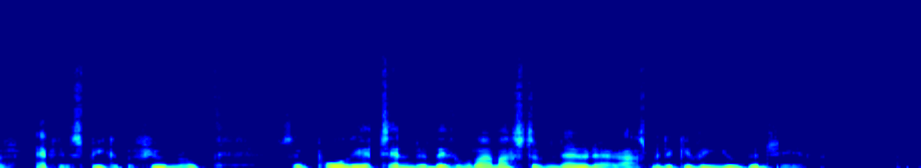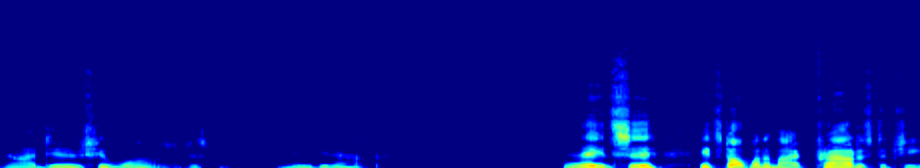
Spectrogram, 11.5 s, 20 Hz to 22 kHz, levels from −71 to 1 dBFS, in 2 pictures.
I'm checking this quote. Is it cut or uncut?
cut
